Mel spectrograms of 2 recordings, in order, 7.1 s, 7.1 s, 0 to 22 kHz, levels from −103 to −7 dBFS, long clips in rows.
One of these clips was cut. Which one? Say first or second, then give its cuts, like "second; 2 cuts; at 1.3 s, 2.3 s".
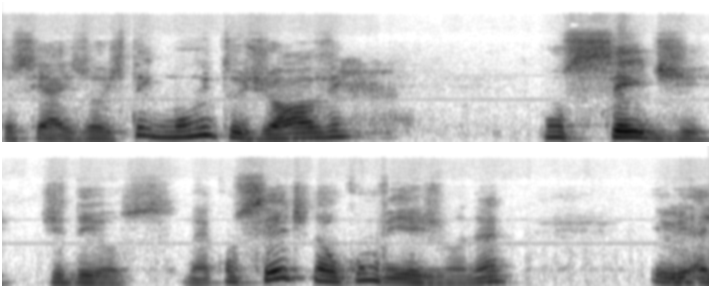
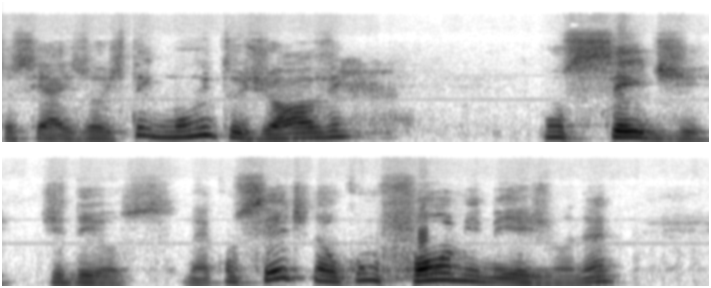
first; 1 cut; at 5.4 s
